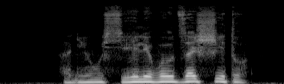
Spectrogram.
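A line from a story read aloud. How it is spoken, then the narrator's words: Whispered. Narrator (Russian): шепотом произнес Немрод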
